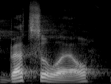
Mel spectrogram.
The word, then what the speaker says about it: Bezalel: It's Bezalel, even though it's spelled B-E-Z, it's pronounced Betz, like all bets are off.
